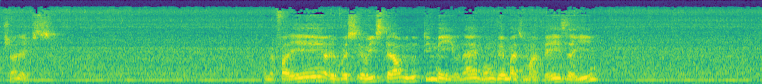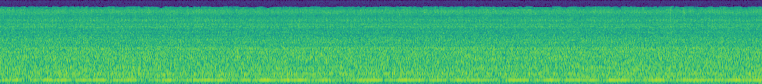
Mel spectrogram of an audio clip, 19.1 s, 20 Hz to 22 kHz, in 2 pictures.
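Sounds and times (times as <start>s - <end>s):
dehumidifier humming: 0.0s - 19.0s
fan air rush: 0.0s - 19.0s.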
